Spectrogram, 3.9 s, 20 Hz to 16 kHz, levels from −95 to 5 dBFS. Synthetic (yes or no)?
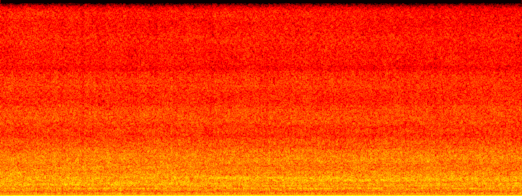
yes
